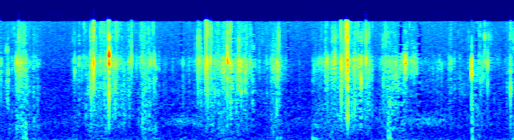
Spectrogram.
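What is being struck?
Foam bead slime (floam).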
